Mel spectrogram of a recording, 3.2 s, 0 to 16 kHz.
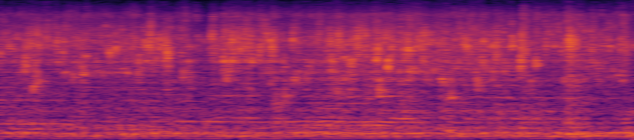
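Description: Hot water runs from a tap in an Auto Trail Apache 700 motorhome with the pump on, a steady close hiss of flowing water that lasts throughout.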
